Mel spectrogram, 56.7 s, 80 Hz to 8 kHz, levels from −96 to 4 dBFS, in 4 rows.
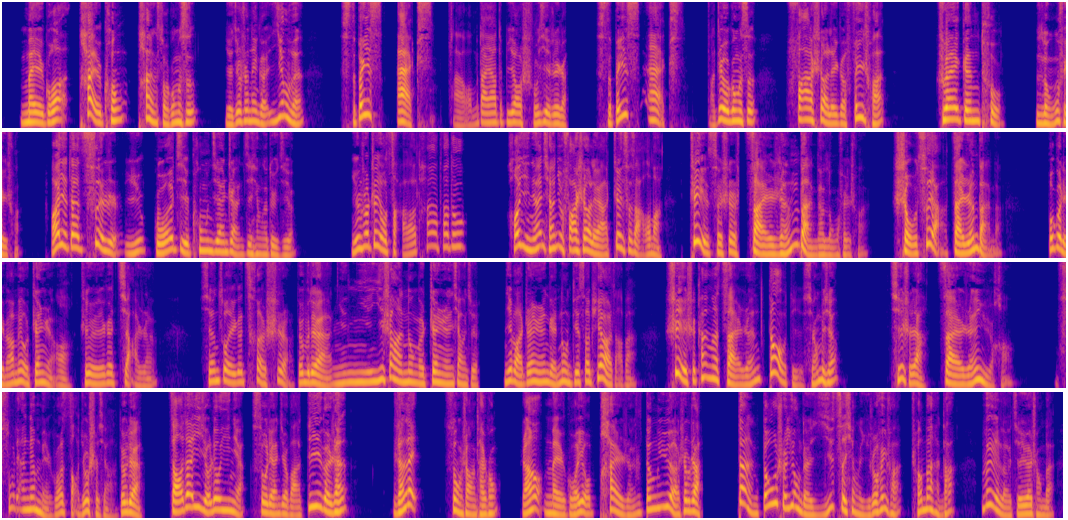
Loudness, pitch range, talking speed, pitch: -18 LUFS, 155-215 Hz, 270 characters per minute, 180 Hz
